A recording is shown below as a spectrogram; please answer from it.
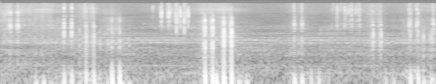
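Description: Fingertips press and squish the exposed surface of pink putty filling a small, round, clear plastic tub. The result is quiet, soft, wet squelching and sticky popping in short bursts, mostly low and thuddy with faint bright crackles, separated by near-silent pauses.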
